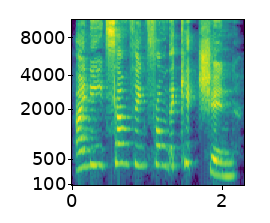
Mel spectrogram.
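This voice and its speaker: A woman's voice: very high-pitched, big pitch swings, a little slow, sharp tone, pitched above the performer's own voice, heavily acted. A woman voicing a busy, dreamy little boy mouse in a children's picture book, eager and self-important. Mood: hurried, eager.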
